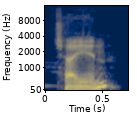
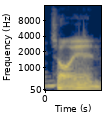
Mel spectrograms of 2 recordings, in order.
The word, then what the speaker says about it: Cheyenne: And I reckon the people out there now, I don't know how to pronounce it correctly. Is it Chen? Is that where you the world champs are? Cheyenne.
